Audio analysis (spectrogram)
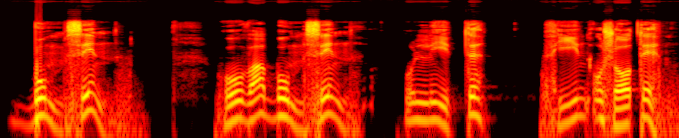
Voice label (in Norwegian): bomsin, Numedalsmål; Adjektiv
